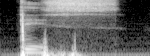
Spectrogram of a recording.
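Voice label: "dis", Nigerian Pidgin, male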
